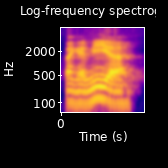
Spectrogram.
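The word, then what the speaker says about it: εὐαγγελία: The accent on that last iota. Evangelia. That's going to be another hard thing because in English we always accent the second syllable.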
